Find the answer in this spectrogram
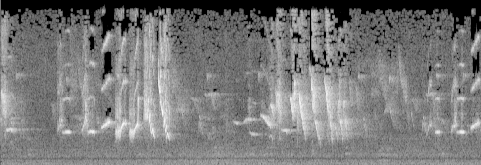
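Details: Double-collared seedeater, a wild free bird coming in to challenge a caged one, delivering rapid strings of bright, high chirps and whistled slurs in two long bursts, then scattered notes.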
